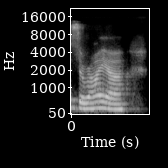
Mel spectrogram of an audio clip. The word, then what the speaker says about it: Soraya: And that started with Queen Soraya, that's how you say her name, with an S, in the 1920s.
